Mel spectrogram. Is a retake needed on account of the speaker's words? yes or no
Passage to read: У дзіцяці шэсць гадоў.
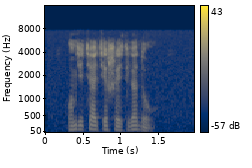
no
